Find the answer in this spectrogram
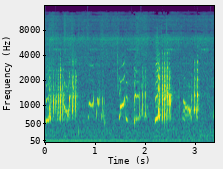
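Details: Young turkeys almost six months old give rapid, stuttering gobble bursts, each a quick run of rattling pulses, some rising, repeated in several bouts over a few seconds.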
